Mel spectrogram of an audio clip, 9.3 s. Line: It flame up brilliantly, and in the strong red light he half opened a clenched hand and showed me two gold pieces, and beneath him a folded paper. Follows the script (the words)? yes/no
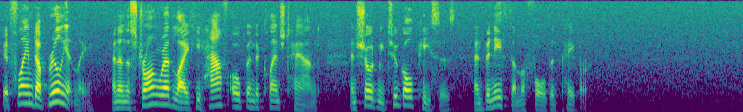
no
